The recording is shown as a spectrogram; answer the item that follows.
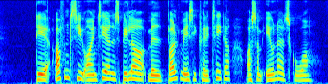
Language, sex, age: Danish, female, 49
